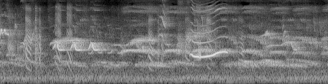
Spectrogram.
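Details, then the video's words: Female Chinese hwamei, a bird said to rouse males strongly, singing in the 'bắt cô trớt cột' style with wing and tail display; long, level whistled phrases end in a loud, clear, rising and falling note. "KHƯỚU DA BÒ MÁI SIÊU KÍCH TRỐNG"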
